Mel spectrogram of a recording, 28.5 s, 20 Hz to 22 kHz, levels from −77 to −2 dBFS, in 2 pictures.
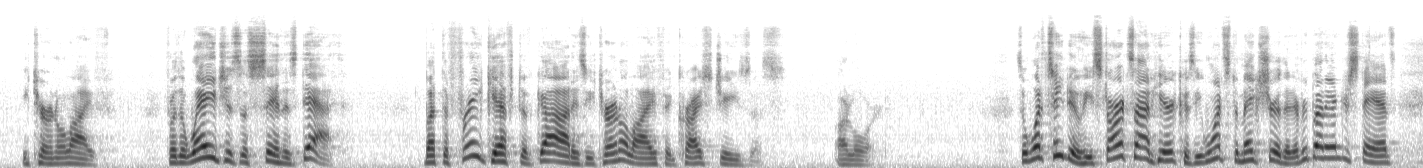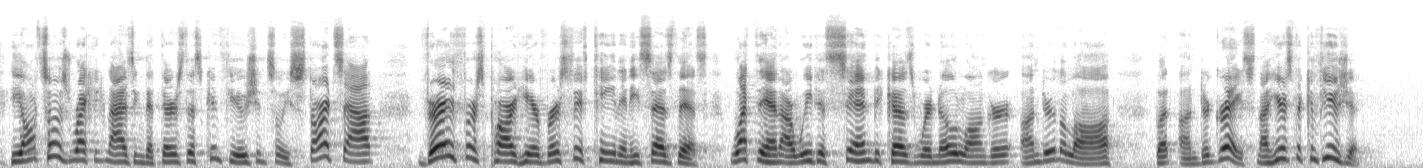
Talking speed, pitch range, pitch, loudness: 175 wpm, 135-205 Hz, 170 Hz, -23 LUFS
